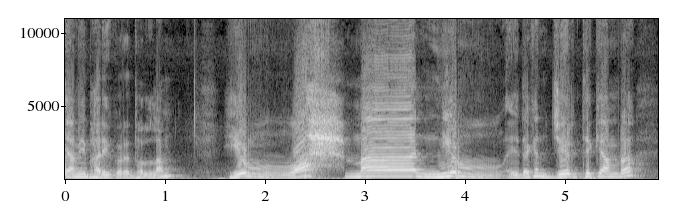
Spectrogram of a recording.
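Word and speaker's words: الرحمن: সো তাসদিদের সাথে যেহেতু ফাতহা আছে, র মোটা। নির র, নির র এটা ভুল। নির করে অর্ধেক পাতলা, তারপরে র দিয়ে ভারী, এটা করা যাবে না।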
